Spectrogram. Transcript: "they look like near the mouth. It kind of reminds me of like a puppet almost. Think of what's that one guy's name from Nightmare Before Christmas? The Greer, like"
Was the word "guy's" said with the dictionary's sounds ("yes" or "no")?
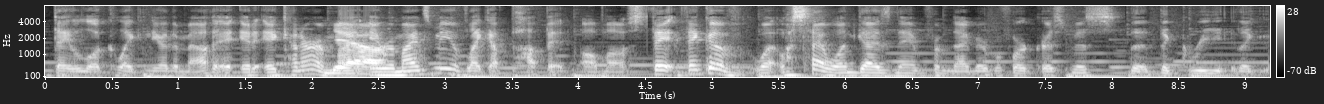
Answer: yes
